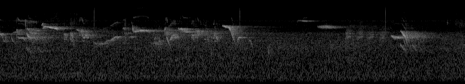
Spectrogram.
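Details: Red crossbill sitting high in a bare tree, uttering a run of bright, high, quick chirping notes, some sliding, scattered irregularly through the recording, with a soft constant hiss of outdoor background noise.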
